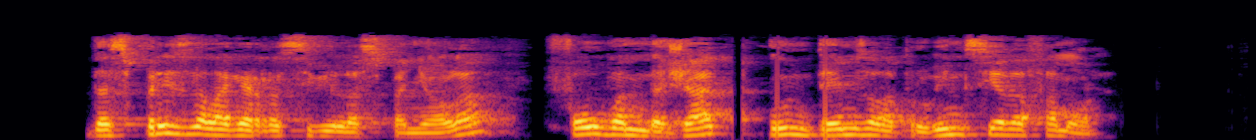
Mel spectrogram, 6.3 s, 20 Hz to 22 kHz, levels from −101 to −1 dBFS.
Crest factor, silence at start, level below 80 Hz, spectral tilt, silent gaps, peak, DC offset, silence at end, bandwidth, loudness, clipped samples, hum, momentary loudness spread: 16 dB; 0.45 s; -56 dBFS; -5 dB/octave; 2.66-2.72 s; -2 dBFS; under 0.1%; 0.8 s; 8.2 kHz; -17 LUFS; under 0.1%; none; 10 LU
